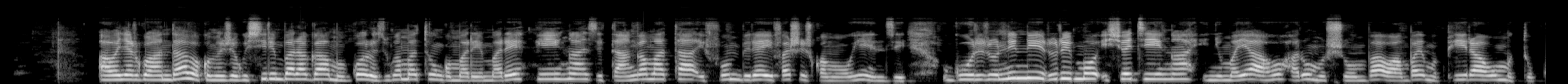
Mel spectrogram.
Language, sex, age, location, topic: Kinyarwanda, male, 50+, Nyagatare, agriculture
